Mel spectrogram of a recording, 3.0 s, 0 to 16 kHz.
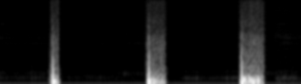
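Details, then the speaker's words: Manual blood pressure with a mercury sphygmomanometer and stethoscope as the cuff deflates at 2-4 mmHg: three soft, low thumps about 63 a minute, Korotkoff sounds between systolic and diastolic pressure. "Sound will grow first louder then will become faint And right at the level at which sound disappears.... note it. This is DBP."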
